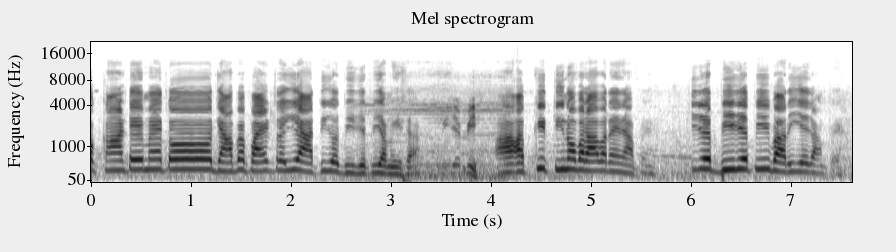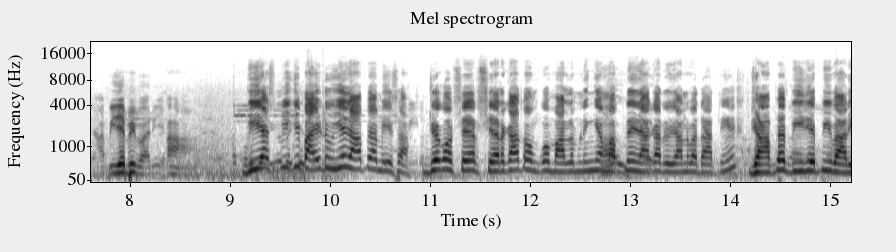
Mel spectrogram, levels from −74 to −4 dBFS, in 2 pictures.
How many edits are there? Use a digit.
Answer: 4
